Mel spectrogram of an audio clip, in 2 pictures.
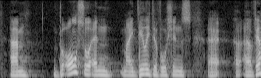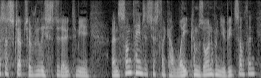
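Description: It is an unremarkable speaking voice with ordinary pitch variation. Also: man, fairly high pitch for a man, moderate pace. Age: 50s. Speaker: pastor. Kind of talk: sermon. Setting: church. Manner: casual, conversational.

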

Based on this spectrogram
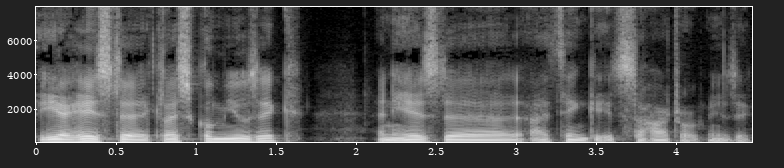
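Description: A man's medium-pitched voice with a Dutch accent, ordinary pitch variation and a moderate pace. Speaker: podcast host and business coach. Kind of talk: interview.

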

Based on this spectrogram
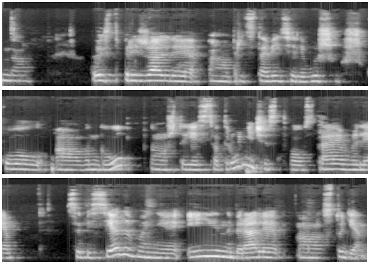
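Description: A woman's somewhat breathy voice moves with fairly even intonation. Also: fairly high pitch for a woman, fairly slow pace. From Buryatia, Russia (Ulan-Ude). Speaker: electricity price analyst, mathematician. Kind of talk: casual interview conversation. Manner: hesitant with filler sounds.

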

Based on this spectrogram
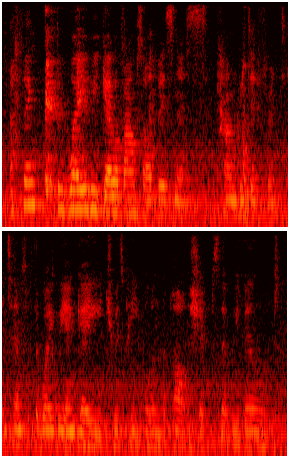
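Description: A woman with a Liverpool accent and a very deep, low pitch, moderate pace, ordinary pitch variation and hardly any pauses, against noticeable background noise. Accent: Scouse. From Liverpool, England. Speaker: dance artistic director. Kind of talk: panel talk. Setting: stage with audience.

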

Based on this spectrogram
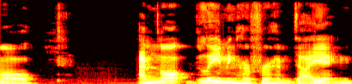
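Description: Speaking at a fairly slow pace, a man talks with an Irish accent. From Ireland, small town. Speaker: podcast co-host discussing a TV series. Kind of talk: casual chat.

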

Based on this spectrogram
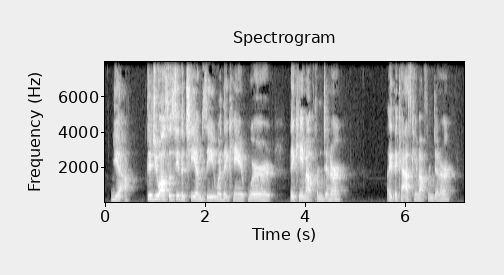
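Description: Long, frequent pauses mark the speech of a woman with an American accent and a fairly low pitch, heard with audible room echo. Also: moderate pace. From US West Coast, Manhattan Beach, California. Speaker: podcast co-host. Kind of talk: casual chat. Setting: remote recording. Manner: animated.

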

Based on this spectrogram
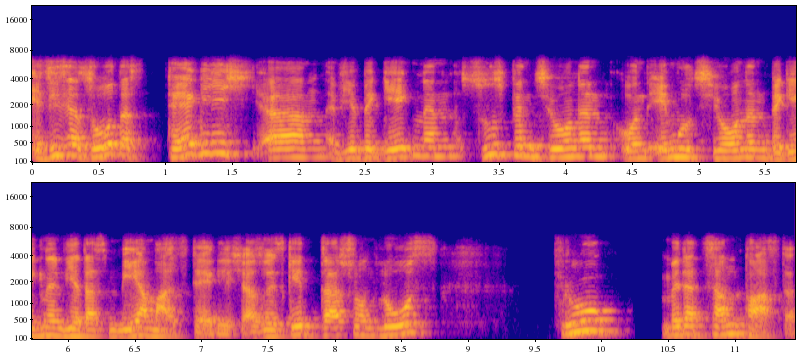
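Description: With a Portuguese accent, a man speaks at a very slow pace. His voice is high in pitch. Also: ordinary pitch variation. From southern Brazil. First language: Portuguese (speaking German). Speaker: research centre director. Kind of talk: interview.

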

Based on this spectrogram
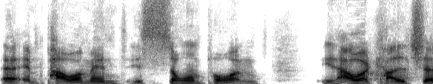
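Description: A man speaks with a German accent. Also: dry, close sound with no echo. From Germany. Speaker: startup founder. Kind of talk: interview. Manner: halting.

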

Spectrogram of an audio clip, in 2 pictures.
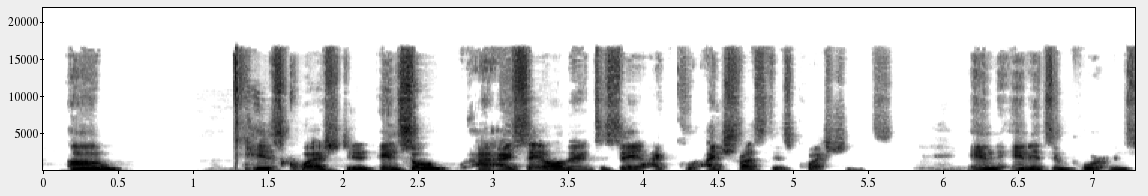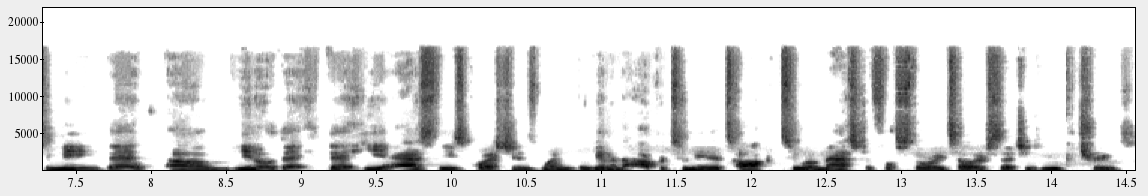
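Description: A normal speaking voice with an American accent, lively intonation and a moderate pace, in a dry, close sound with no echo. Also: man, medium pitch for a man. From Blackfeet, northern Montana plains. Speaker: podcast host and lawyer. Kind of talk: casual chat.

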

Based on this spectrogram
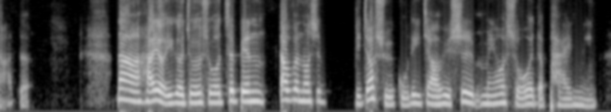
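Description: Recorded very cleanly against a silent background, a woman speaks with a Taiwanese accent at a moderate pace. Her pitch is medium, with ordinary variation. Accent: Taiwanese Mandarin. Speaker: mature student and immigrant. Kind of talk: casual interview chat.

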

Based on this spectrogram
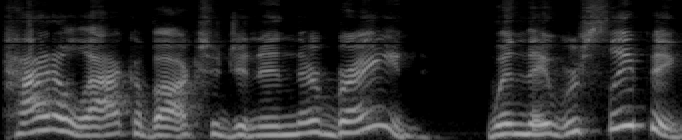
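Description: A woman's voice with very wide pitch swings, at a moderate pace. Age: 70s. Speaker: physician and psychiatrist. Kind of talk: interview.

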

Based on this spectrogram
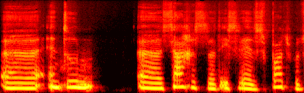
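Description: This woman's voice is somewhat breathy, with a dark, mellow tone. She talks at a moderate pace with ordinary pitch variation. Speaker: healer. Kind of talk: interview, personal story. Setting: in person at her practice space.

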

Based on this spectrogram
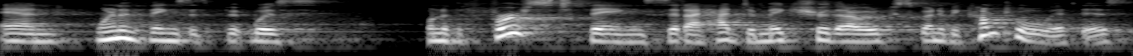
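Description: With noticeable background noise behind her, a woman talks at a very fast pace in an American accent. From US, Illinois and California Central Valley. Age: 40s. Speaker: cheesemaker. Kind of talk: interview.

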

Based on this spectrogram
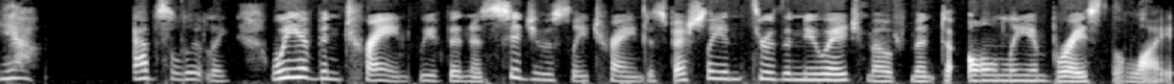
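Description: Using a plain, everyday voice, a woman talks at a fairly quick pace with lively intonation and a medium pitch. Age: 60s. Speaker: author and speaker. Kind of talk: interview.

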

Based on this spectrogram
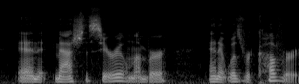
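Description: A man's fairly high voice with vocal fry, ordinary pitch variation and a General American accent. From US Pacific Northwest (Eugene, Oregon). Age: 20s. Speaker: pianist and producer. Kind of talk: casual interview chat.

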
